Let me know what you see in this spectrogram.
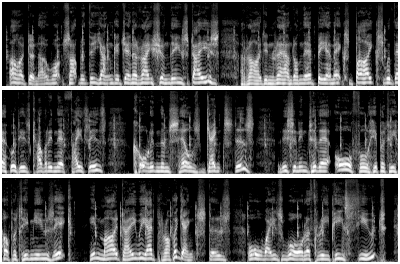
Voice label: moany old man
